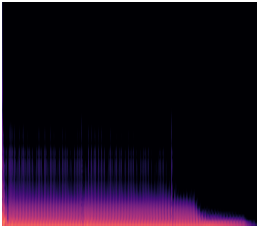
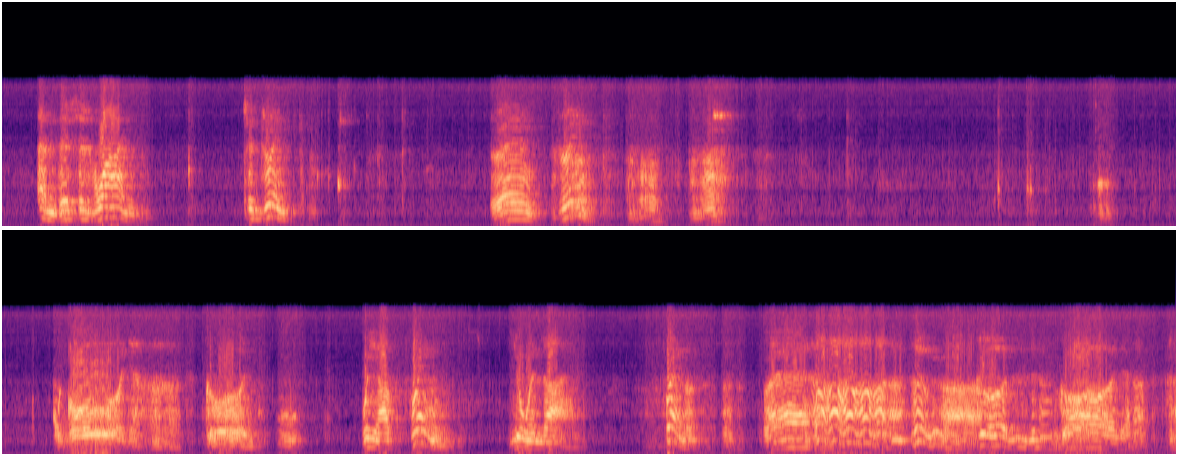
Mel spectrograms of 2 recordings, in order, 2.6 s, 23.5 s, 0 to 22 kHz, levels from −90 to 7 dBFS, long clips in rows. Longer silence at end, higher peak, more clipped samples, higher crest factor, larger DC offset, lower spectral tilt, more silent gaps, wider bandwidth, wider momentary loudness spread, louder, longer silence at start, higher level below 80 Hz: about the same, 0.1 s vs 0 s; second, -16 dBFS vs 0 dBFS; second, under 0.1% vs 1%; first, 16 dB vs 10 dB; second, under 0.1% vs 0.3%; first, -15 dB/octave vs -7 dB/octave; neither; second, 1.1 kHz vs 5.4 kHz; second, 6 LU vs 19 LU; second, -38 LUFS vs -9 LUFS; second, 0 s vs 0.35 s; first, -32 dBFS vs -46 dBFS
